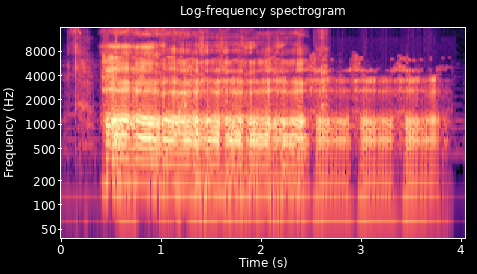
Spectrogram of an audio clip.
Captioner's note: awkward laughter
